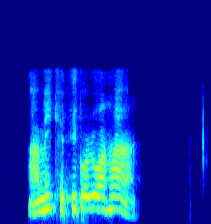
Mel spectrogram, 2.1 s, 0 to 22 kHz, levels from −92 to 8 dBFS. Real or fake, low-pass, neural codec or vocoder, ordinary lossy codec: fake; 7.2 kHz; codec, 24 kHz, 1.2 kbps, DualCodec; AAC, 32 kbps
